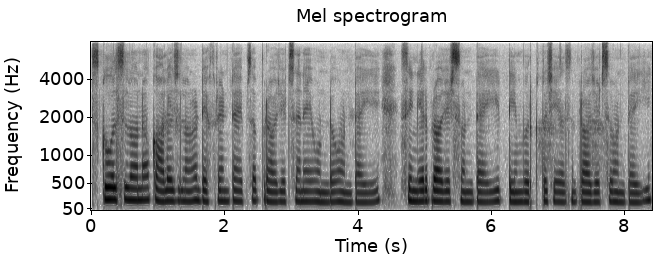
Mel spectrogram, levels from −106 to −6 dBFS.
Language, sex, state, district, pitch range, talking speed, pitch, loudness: Telugu, female, Andhra Pradesh, Srikakulam, 175-190 Hz, 145 wpm, 180 Hz, -18 LUFS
